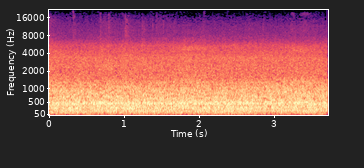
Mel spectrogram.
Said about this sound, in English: I'm sorry. The wind is blowing. It's that Holy Ghost wind.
